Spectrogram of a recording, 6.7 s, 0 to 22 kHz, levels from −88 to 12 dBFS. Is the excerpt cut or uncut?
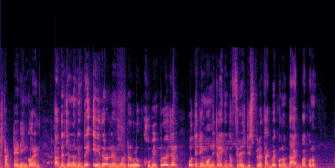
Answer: cut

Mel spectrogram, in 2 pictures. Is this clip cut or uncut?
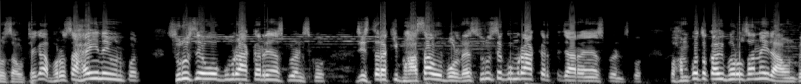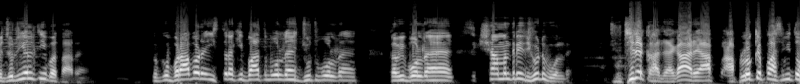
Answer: uncut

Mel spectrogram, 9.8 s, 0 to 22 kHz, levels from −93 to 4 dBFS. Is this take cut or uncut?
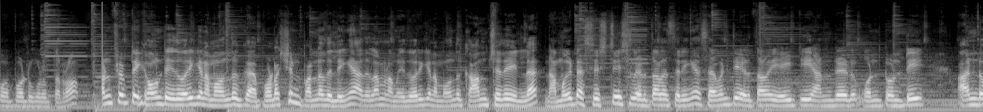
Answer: cut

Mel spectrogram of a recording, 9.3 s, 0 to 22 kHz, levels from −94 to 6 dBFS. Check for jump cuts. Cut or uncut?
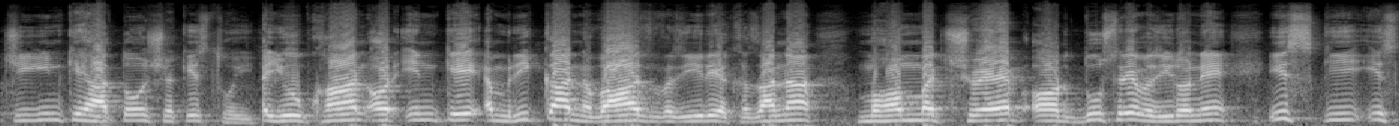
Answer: cut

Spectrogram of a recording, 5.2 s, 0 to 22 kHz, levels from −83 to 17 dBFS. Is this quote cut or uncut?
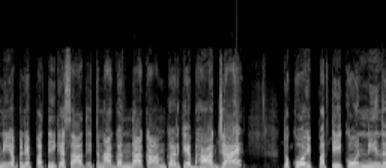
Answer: uncut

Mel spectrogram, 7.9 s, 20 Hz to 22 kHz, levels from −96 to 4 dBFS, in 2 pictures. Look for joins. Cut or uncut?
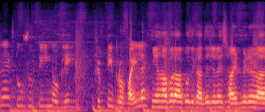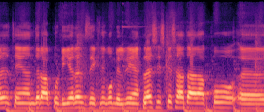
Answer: cut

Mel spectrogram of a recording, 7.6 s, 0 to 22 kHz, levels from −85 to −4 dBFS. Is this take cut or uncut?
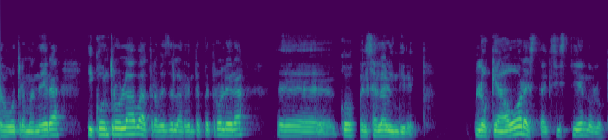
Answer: cut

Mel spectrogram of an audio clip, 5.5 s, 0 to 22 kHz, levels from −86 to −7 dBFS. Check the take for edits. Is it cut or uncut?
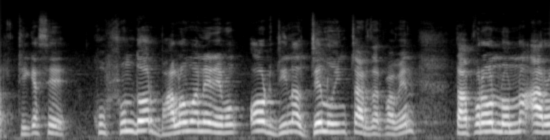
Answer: uncut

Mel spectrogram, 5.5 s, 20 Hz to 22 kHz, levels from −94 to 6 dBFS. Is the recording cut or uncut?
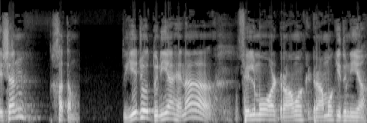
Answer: cut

